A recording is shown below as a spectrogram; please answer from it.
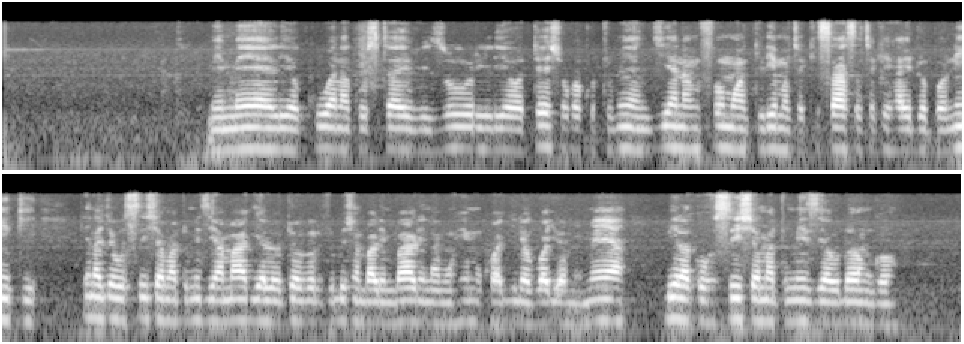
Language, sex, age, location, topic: Swahili, male, 25-35, Dar es Salaam, agriculture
